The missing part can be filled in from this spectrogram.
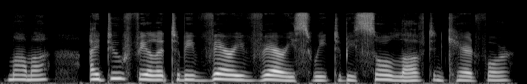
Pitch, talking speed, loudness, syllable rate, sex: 200 Hz, 195 wpm, -18 LUFS, 4.7 syllables/s, female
